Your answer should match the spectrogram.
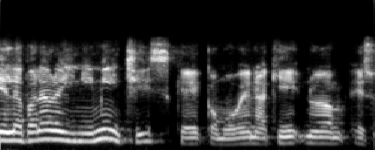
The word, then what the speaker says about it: inimicis: en la penúltima sílaba inimicis sí Y nuevamente aparece la c con la i que la pronunciamos como una C ch s inimicis sí cuidado también con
